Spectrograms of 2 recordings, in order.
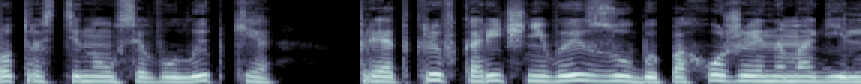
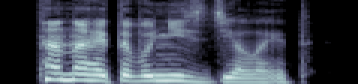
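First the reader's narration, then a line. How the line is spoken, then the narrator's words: Snorted. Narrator (Russian): фыркнул Ломакс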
